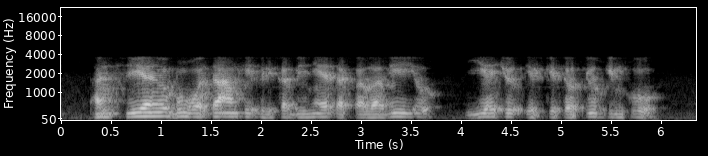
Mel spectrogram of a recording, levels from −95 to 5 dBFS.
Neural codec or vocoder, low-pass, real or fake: codec, 16 kHz, 16 kbps, FunCodec, trained on LibriTTS, 50 frames a second; 3.6 kHz; fake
